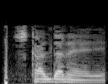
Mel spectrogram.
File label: "scaldanele", Veneto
